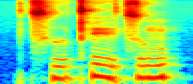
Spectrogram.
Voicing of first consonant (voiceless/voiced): voiceless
